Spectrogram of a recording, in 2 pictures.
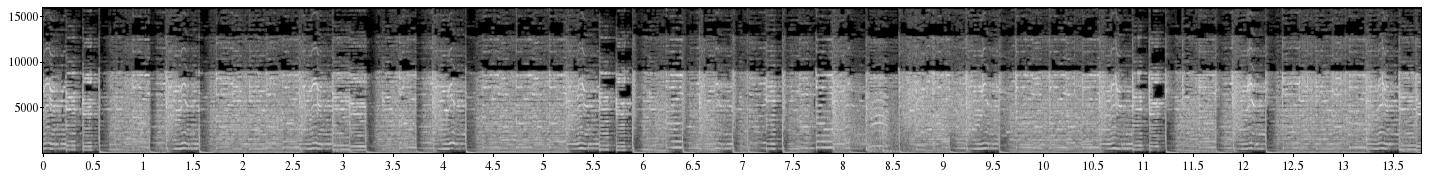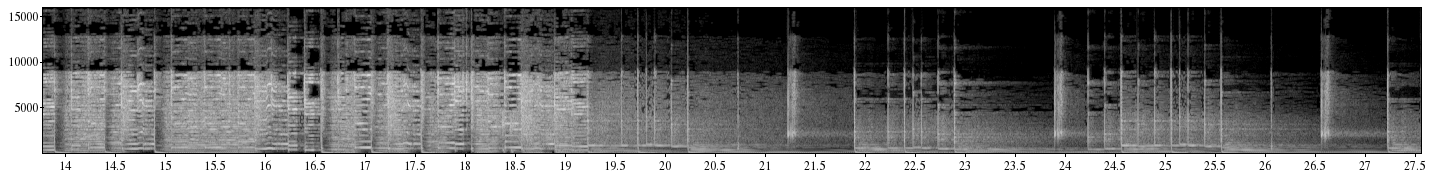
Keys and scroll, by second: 0.0 ctrl+0.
